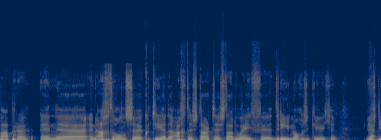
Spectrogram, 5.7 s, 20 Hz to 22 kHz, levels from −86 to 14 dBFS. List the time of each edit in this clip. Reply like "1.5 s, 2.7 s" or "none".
none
